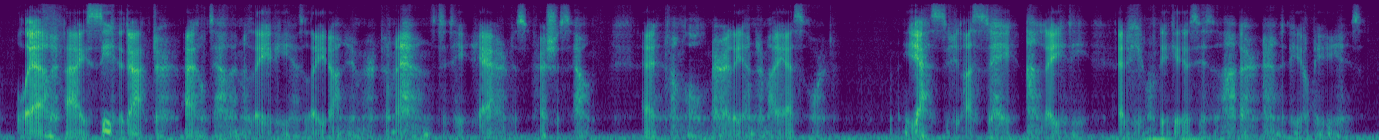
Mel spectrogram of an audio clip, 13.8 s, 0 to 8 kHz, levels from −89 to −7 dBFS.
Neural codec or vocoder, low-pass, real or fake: autoencoder, 22.05 kHz, a latent of 192 numbers a frame, VITS, trained on many speakers; 7.2 kHz; fake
